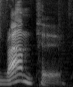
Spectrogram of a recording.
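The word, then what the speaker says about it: ランプ: because they're gonna go on their phonetic pronunciation, Yeah. which is rampu, and that's not.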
